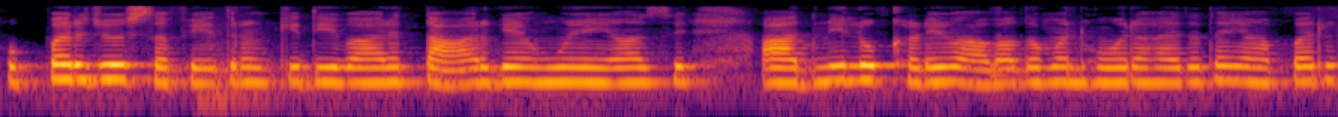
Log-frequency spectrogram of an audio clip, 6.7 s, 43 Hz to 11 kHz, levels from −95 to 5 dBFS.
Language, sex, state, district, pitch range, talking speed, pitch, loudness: Hindi, female, Uttar Pradesh, Budaun, 220-235 Hz, 225 wpm, 225 Hz, -19 LUFS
